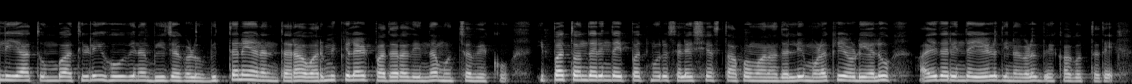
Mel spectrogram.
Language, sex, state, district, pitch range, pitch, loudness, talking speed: Kannada, male, Karnataka, Shimoga, 170-195 Hz, 180 Hz, -17 LUFS, 105 wpm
